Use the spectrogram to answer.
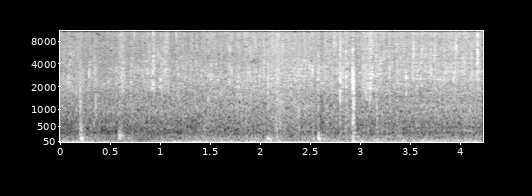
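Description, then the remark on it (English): A steady wash of trickling water from the fountain of a garden pond outside runs throughout, with a few soft splashy ticks breaking through at irregular moments. No voices, just the continuous, fairly quiet flow. “I'm going to turn the fountain of the pond outside off. I can hear that trickling.”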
